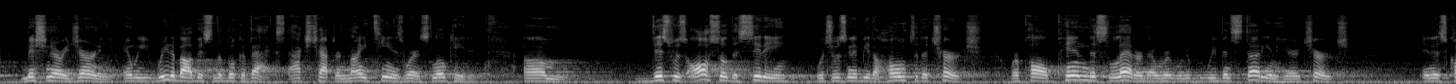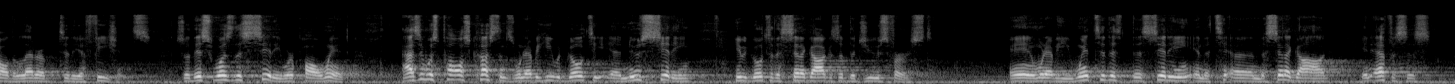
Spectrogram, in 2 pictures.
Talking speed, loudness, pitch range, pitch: 210 wpm, -21 LUFS, 130-170 Hz, 150 Hz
